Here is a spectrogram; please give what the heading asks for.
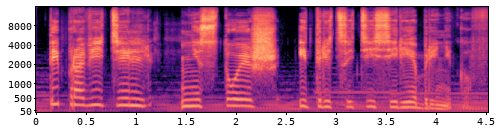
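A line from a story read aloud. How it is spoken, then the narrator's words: Old man, quiet humble voice. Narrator (Russian): тихим, смиренным голосом молвил один мудрый старец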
